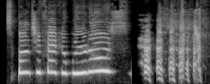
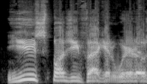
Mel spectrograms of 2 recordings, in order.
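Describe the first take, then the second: First: It is said in a high voice. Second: It is said in a low voice.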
